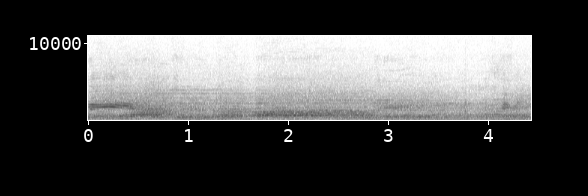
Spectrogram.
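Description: A group of voices singing together in long held notes, choir-like, as soundtrack music.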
